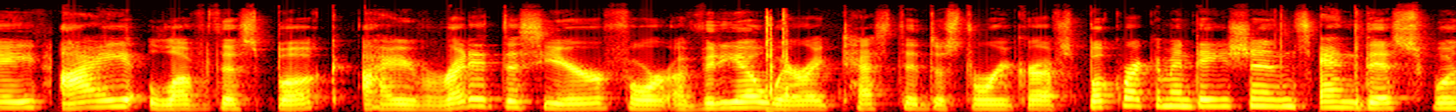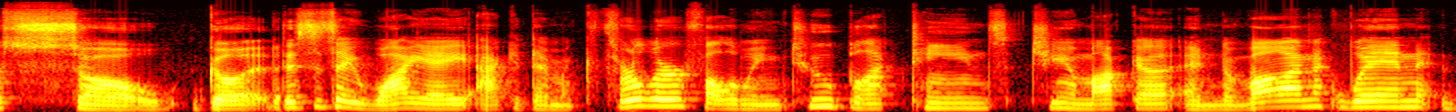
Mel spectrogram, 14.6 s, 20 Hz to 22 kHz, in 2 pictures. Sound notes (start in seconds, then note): 3.8 mouse click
